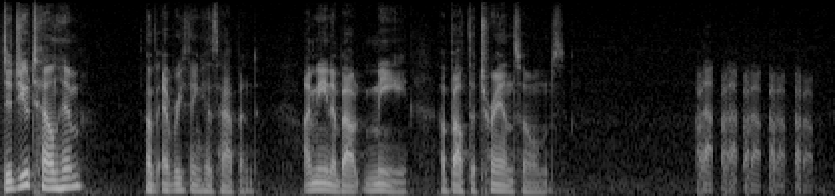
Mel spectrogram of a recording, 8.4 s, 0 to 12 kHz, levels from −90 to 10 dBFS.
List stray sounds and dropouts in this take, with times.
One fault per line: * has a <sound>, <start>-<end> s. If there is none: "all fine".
* has a laugh, 6.9-8.1 s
